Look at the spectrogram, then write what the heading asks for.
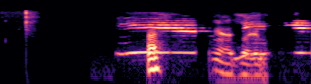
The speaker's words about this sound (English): Oh, shut up, cat! Jesus Christ! Oh, don't yell at your cat, the one you were crying about leaving you.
